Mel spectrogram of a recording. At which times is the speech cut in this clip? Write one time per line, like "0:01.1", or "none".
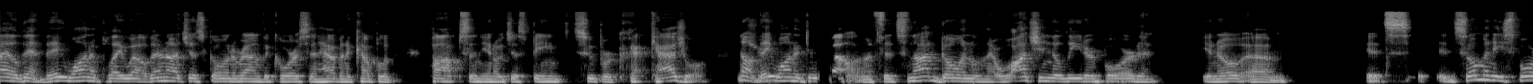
0:09.7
